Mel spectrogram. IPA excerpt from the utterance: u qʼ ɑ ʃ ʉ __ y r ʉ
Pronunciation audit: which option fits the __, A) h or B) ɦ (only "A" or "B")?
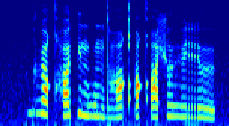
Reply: B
